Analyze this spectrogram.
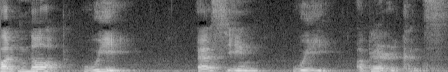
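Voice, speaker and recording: A man with a Chinese accent talks at a very slow pace in a high pitch with very wide pitch swings, amid audible room echo and noticeable background noise. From China. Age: 80s+. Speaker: geography professor. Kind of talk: recorded address to an event. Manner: formal.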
